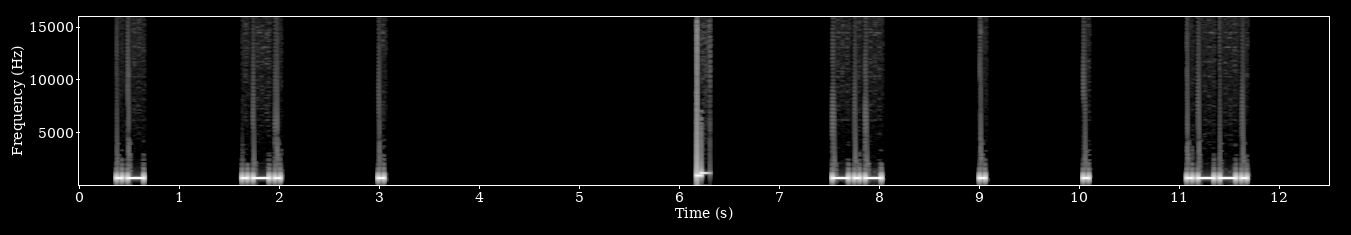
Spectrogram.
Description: Morse code, heard as a keyed tone, about 22 wpm, spaced as for 8 wpm, 700 Hz. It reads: ARE KEEP
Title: 6x Character Spacing - Top 300 Words - 22wpm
